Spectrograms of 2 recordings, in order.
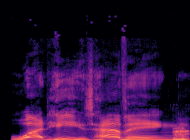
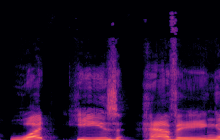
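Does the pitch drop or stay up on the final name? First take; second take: stays up; drops. First: The pitch stays up on the name. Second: The pitch drops low on the name. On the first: The speaker calls it right. "That is the inflection that the people want" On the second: The speaker calls it wrong. "I don't know why my inflection went down on that"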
